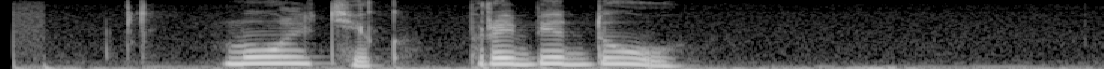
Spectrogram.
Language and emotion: Russian, sad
